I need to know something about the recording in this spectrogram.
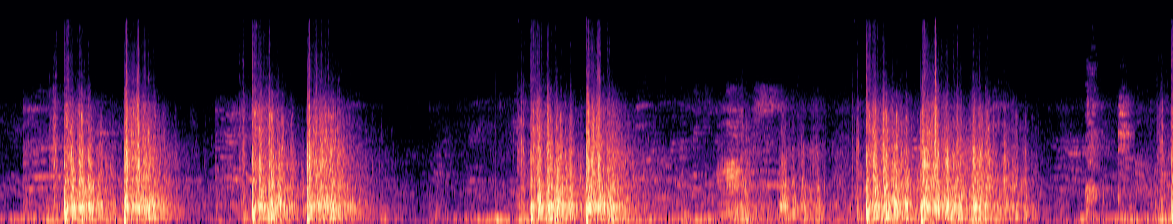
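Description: A gymnast lands on a sprung mat with dull thuds.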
